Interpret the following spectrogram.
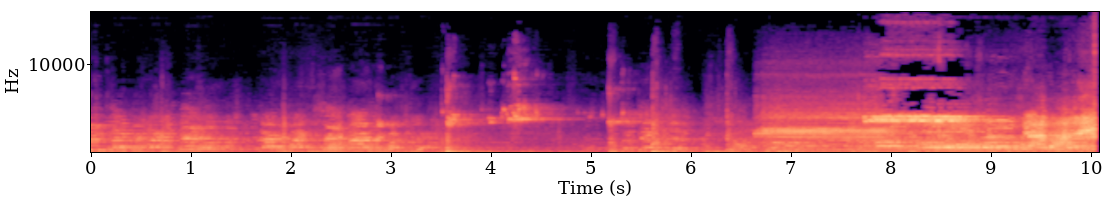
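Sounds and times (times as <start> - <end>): voices in a gym: 0.0 - 10.0.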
